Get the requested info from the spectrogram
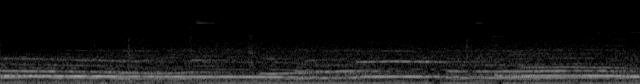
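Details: Several gray wolves at Bays Mountain howl together in long, drawn-out tones that overlap and slide at different pitches, weaving a rich, wavering harmony.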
